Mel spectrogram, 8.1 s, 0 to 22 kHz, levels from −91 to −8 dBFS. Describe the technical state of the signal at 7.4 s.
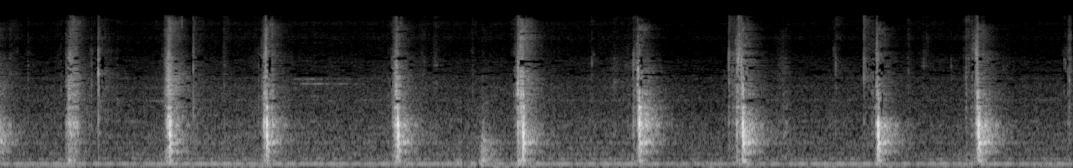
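At 7.4 s the signal carries HE-AAC compression damage, which runs through the whole clip rather than at that moment alone. The treble is likely rebuilt by spectral band replication: only the lower spectrum is truly coded, and copied lower bands are shaped by a coarse envelope to fill the top. The highs stay bright but don't match the harmonics below, so sharp, hissy parts sound gritty and metallic. The plainly audible damage points to a low bitrate, around 24 kbps.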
